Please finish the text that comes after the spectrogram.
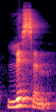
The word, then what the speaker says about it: listen: So the word in today's lesson that contains a silent T is the word listen.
